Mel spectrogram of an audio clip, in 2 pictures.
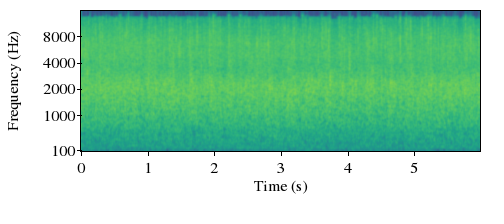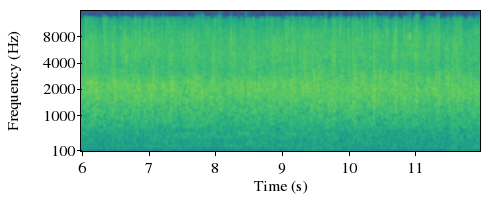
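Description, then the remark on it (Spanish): A large audience in Chile's Congress claps in sustained, even applause after a call for a total ban on gun possession, a dense wash of many hands that holds steady throughout without swelling or fading, with no voices rising above it. “Yo sé que hay algunos que no aplauden cuando decimos esto.”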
